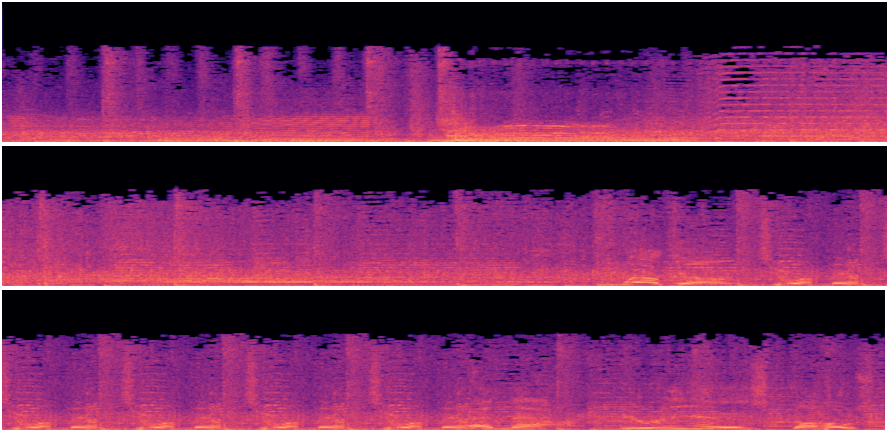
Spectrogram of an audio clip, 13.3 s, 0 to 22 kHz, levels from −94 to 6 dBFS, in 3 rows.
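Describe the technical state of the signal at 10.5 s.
At 10.5 s the signal sits inside a broken-record loop running from 8.70 to 11.18 s: a 0.62 s fragment repeats exactly, back to back, four times. This likely comes from a stalled player or stream re-sending its last buffered fragment, so the intervening audio is lost.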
